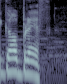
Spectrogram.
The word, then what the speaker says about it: Galbraith: É, para quem não, sabe, é Nancy Galbraith que escreve, né? Com TH no final, mas pronuncia Nancy Galbraith.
